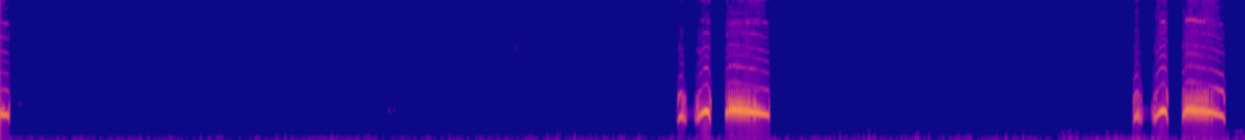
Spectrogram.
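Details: Spotted dove cooing in the small-voice style, played to lure doves and train decoy birds to answer; two phrases about five seconds apart after a long quiet stretch, each two short mellow notes and a long, steady, slightly falling coo.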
